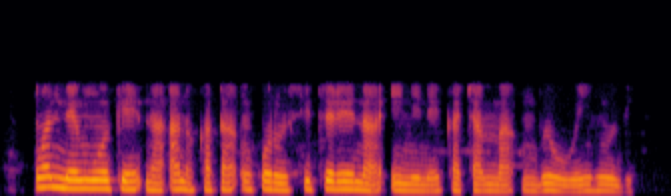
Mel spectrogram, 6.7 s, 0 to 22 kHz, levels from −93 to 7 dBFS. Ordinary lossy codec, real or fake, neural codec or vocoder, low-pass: Opus, 32 kbps; real; none; 3.6 kHz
